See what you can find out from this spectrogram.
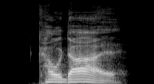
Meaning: caudal
- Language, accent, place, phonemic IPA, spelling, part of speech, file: German, Germany, Berlin, /kaʊ̯ˈdaːl/, kaudal, adjective, De-kaudal.ogg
